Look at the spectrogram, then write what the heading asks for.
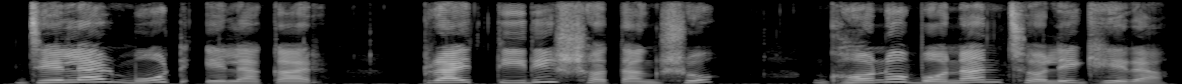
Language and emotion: Bengali, neutral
